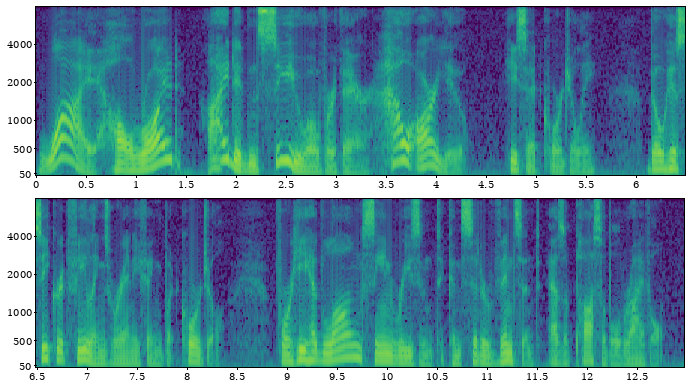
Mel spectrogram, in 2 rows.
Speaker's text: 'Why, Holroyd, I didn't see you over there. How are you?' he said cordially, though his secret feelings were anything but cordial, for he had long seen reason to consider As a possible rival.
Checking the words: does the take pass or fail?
fail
